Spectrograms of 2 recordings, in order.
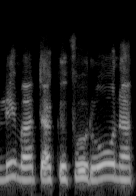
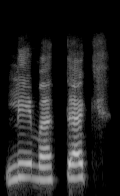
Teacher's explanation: لما تک، یعنی کہ اس کے مخرج پہ آ کے ایک دم رکنا ہے، جیسے نا باس کا رکنا نہیں ہے مقصد، ادھر سختی سے جما کے پھر آگے جانا ہے. فا کے اوپر پہنچنے سے پہلے کاف پہ جمانا ہے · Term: جماؤ کے ساتھ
